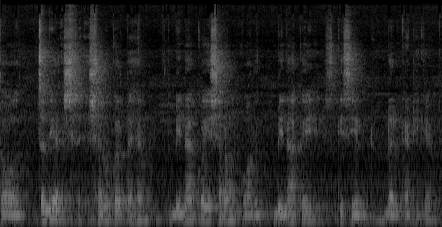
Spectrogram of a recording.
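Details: Man who says he is a person who stammers, speaking Hindi; real speech; stuttering.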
